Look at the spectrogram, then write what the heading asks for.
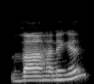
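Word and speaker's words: Wageningen: and soil physicist at and bear with me vah Hunan did I say it right oh I got a thumbs up wonderful vah hunting and University in the Netherlands her expertise is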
